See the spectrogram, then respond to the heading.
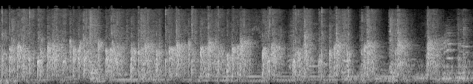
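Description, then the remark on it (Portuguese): A church audience claps and applauds the Lord steadily, a dense, loud wash of many hands with faint rhythmic pulses running through it for several seconds. “Aplauda o Senhor.”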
